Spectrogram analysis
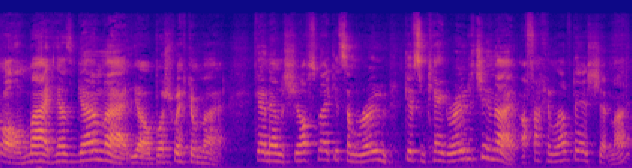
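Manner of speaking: ordinary Australian bloke voice; run-of-the-mill Aussie. Acted. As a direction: play an everyday Aussie mate. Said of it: "give me your run-of-the-mill Aussie".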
